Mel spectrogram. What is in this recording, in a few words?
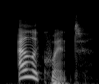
"eloquent", spelling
